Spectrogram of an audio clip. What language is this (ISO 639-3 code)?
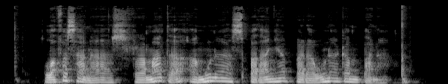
cat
